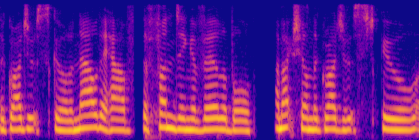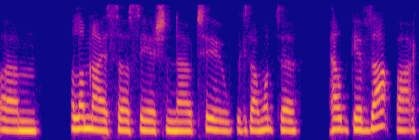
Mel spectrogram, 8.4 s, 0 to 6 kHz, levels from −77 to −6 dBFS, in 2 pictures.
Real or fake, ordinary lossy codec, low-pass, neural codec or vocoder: real; MP3, 48 kbps; 5.4 kHz; none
